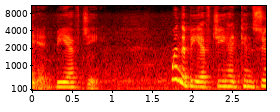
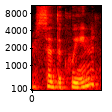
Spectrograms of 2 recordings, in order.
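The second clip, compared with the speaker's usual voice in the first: usual speaking voice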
